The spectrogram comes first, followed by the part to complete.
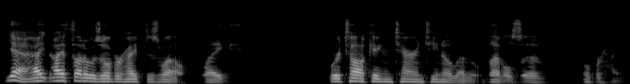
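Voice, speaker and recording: A man talks to his live stream viewers from home as he works on a model kit. His speech is relaxed and meandering, scattered with fillers and soft chuckles. His voice sits at an everyday, middle pitch. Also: normal speed. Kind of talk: casual chat with a live stream audience.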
